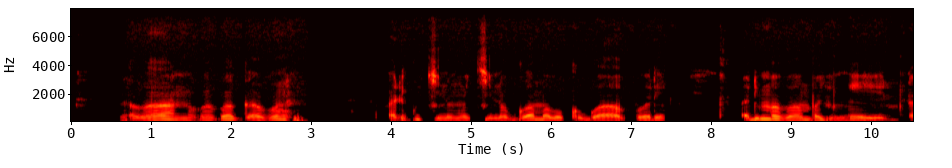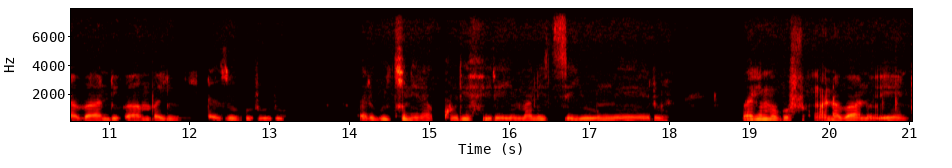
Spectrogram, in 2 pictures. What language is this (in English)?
Kinyarwanda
